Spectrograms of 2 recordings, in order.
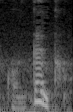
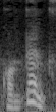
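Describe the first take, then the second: First: The stress is on the second syllable. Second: The stress is on the first syllable. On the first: It means being satisfied. "後ろにアクセントがあるとね" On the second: It means contents or a table of contents. "名詞で前にアクセントがあると"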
